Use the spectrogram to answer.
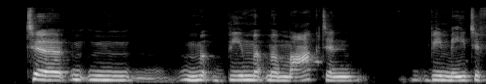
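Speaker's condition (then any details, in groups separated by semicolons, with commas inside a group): Stuttering; variable stuttering, formerly preoccupied with which words would be easier to say, helped by stuttering community; amount of stuttering, feeling stuck and physical tension fluctuate, stutters openly; prolonged sounds, blocks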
